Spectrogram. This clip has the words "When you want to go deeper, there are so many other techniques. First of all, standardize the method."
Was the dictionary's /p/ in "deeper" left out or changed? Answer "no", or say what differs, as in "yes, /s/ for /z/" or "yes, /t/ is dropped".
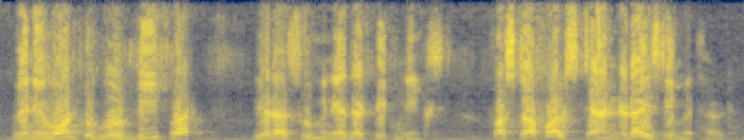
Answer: no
